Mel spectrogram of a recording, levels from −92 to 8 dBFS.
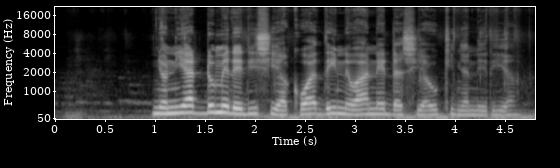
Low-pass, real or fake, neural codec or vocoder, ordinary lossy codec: none; real; none; none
